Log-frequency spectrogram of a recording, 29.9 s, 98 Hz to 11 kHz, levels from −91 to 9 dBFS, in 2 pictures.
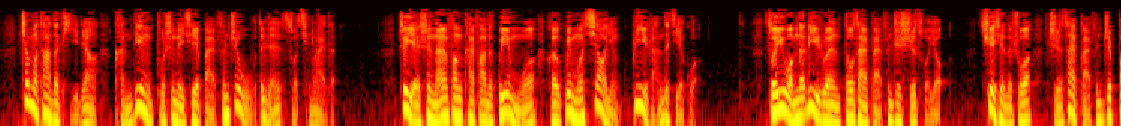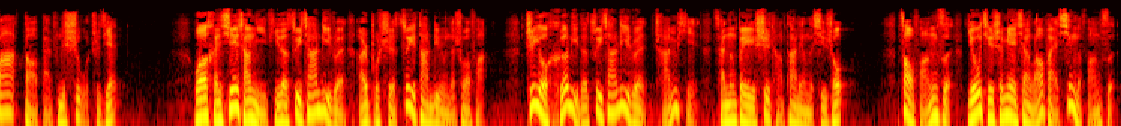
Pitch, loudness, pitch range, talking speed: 115 Hz, -24 LUFS, 100-140 Hz, 265 characters per minute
